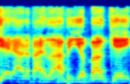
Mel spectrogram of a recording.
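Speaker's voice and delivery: put-on elderly woman's voice. Doing the requested racist grandma bit in an elderly woman voice. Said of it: "What you came here for was the racist grandma voice".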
